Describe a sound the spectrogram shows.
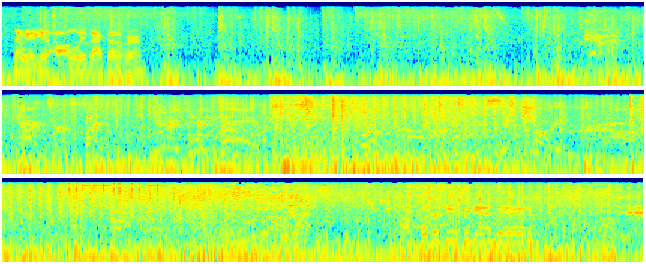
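Game gunfire rattles rapidly.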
